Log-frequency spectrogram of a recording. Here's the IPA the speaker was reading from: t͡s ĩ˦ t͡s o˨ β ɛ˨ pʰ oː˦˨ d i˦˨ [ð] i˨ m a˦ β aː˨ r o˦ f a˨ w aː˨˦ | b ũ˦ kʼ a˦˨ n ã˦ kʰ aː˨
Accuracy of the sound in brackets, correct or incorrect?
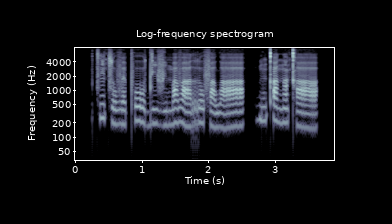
incorrect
